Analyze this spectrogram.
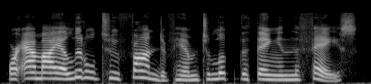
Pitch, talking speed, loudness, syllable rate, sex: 245 Hz, 260 wpm, -18 LUFS, 4.8 syllables/s, female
